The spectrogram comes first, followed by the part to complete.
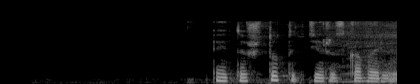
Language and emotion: Russian, angry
